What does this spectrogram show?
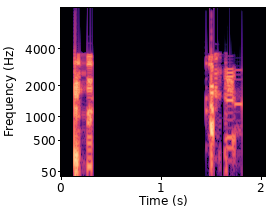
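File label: Police Spec Ops Tac, radio; Raleigh; Wake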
